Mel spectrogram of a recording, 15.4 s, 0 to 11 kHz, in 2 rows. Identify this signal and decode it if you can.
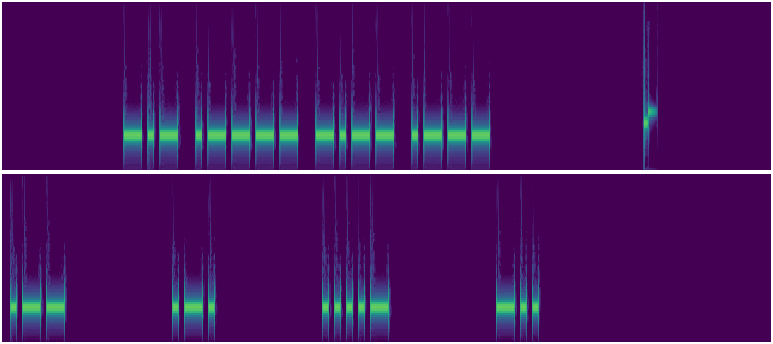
Morse code, heard as a keyed tone, about 20 wpm, spaced as for 10 wpm, 700 Hz. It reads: K1YJ WR4D
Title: USA Call Signs - 4 Characters - 6x Character Spacing - 20wpm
